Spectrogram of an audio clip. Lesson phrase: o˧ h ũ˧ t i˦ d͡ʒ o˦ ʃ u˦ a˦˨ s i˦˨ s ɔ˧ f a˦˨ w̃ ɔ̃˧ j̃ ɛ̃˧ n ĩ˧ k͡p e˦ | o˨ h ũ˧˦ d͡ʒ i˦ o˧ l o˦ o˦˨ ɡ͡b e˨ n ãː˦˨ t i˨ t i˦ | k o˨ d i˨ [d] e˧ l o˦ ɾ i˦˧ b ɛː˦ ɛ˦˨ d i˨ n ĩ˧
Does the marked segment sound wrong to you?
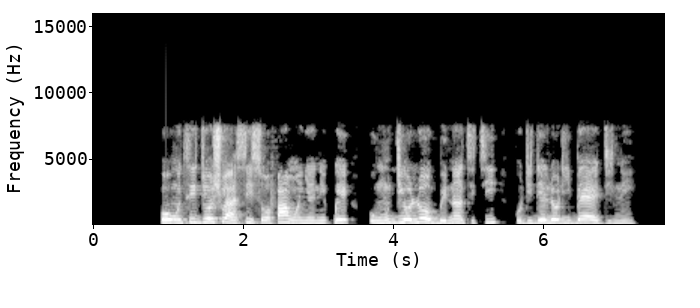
no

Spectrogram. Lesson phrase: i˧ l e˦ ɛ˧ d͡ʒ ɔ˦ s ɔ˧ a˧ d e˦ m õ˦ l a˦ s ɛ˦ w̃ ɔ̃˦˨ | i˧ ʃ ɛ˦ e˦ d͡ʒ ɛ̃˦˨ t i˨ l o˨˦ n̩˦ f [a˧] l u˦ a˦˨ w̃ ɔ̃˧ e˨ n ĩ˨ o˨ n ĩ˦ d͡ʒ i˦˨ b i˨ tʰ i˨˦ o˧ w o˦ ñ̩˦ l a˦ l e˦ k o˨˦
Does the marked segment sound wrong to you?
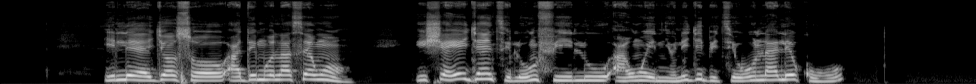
yes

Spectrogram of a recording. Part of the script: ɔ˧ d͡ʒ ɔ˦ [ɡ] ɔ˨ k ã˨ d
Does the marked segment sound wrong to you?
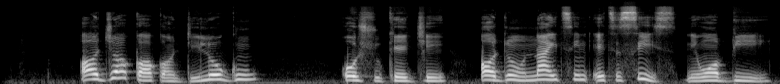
yes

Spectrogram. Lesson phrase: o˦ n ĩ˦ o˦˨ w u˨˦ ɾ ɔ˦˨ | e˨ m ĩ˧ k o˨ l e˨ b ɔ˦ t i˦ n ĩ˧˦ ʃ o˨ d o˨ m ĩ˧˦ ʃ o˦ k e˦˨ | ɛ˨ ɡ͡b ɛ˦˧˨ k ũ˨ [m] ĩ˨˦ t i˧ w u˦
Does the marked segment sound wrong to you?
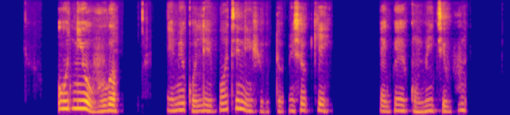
no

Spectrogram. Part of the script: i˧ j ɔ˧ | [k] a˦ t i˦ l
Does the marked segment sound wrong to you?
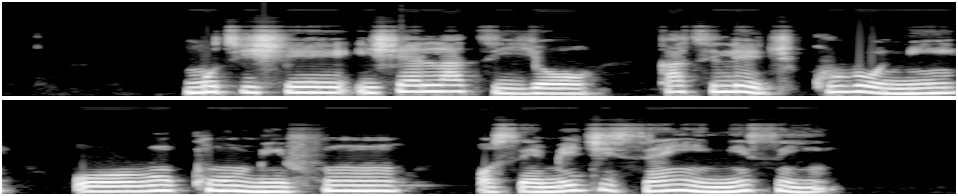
no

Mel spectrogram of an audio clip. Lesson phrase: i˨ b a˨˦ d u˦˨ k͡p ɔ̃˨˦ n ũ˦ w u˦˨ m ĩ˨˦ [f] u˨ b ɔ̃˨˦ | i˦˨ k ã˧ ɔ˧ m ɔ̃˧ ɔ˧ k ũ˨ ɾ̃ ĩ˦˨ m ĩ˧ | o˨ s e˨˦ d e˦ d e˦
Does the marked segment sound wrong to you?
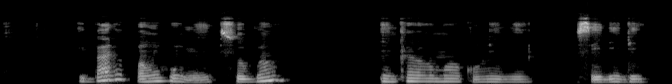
yes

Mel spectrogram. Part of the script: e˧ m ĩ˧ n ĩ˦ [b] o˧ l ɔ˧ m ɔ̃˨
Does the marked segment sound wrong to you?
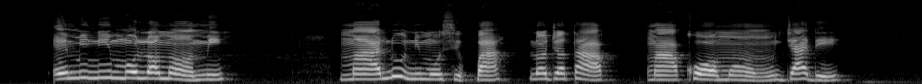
yes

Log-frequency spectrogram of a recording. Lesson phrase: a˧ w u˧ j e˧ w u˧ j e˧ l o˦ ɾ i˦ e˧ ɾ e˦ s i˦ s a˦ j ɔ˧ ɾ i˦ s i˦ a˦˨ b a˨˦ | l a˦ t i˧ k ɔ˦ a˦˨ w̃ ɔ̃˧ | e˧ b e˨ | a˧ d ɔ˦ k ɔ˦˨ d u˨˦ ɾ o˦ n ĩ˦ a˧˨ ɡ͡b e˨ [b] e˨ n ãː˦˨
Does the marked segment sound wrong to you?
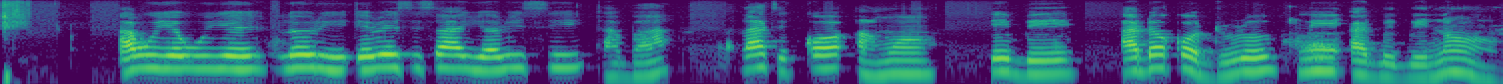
yes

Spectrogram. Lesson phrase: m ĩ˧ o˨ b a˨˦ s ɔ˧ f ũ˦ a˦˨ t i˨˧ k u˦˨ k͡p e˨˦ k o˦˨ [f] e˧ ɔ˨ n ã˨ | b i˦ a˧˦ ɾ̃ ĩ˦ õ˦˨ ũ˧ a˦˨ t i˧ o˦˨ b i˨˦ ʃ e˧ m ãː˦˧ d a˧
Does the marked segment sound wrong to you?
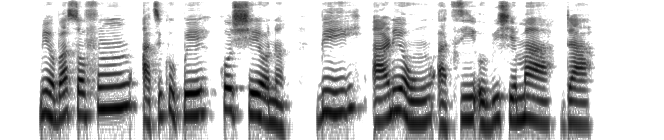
yes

